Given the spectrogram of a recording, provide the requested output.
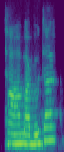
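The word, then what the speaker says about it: تاء مربوطة: Ta marbuta. Ta marbuta. Very good. Ta marbuta. It's actually the letter ta. Okay. But it's pronounced as kind of like a ha sound, unless it's voweled.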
